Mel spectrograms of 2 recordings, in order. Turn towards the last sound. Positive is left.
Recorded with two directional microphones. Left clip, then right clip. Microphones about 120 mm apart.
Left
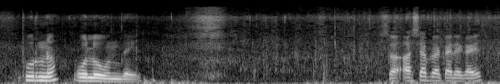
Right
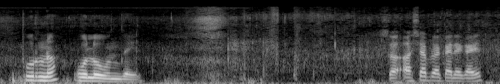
turn(degrees=15)  # may be behind; listen again after turning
